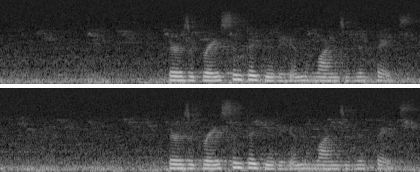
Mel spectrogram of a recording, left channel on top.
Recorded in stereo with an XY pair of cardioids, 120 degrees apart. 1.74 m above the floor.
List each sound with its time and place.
1.7 s a woman speaking: 5° left, 1.9 m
